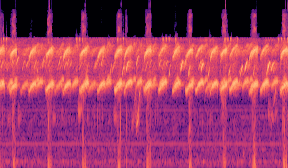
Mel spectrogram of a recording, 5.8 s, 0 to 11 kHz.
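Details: At night on 30 January 2021, foam nest tree frogs call at a waterhole on Djuma Game Reserve, Sabi Sand, South Africa: crowded overlapping chirps, punctuated by loud clicks roughly every half second to second.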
